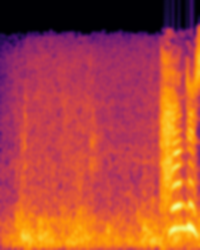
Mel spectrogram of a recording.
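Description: A noisy rumble, like thunder, starts suddenly, and a woman starts speaking over it about a second and a half in.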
